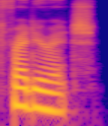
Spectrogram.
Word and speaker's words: Friedrich: it my name is Friedrich it's an Afrikaans name from the old German Frederick which means peaceful ruler it is pronounced Freddie rich and I'm from azania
